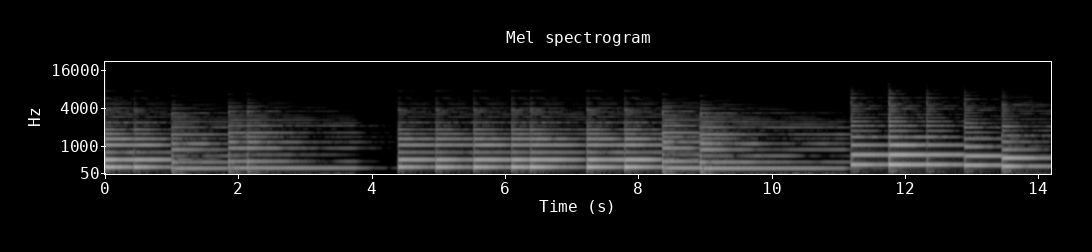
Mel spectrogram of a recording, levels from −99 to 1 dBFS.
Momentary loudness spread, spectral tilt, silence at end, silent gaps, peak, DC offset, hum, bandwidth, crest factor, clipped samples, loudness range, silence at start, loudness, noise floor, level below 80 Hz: 15 LU; -6.5 dB/octave; 0 s; none; -22 dBFS; under 0.1%; none; 7.2 kHz; 16 dB; under 0.1%; 8 LU; 0 s; -39 LUFS; -71 dBFS; -78 dBFS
